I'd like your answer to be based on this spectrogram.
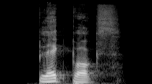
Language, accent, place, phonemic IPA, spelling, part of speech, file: German, Germany, Berlin, /ˈblɛkˌbɔks/, Blackbox, noun, De-Blackbox.ogg
- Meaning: black box; flight recorder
